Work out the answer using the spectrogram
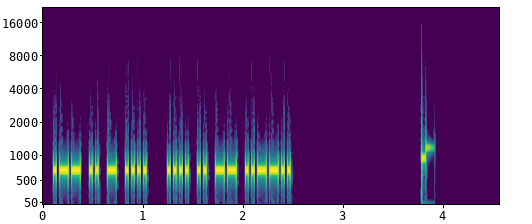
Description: Morse code, heard as a keyed tone, about 40 wpm, 700 Hz. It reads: WITH HIM?
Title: Sentences from Top 1000 Words - Review Part 6 - 40wpm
